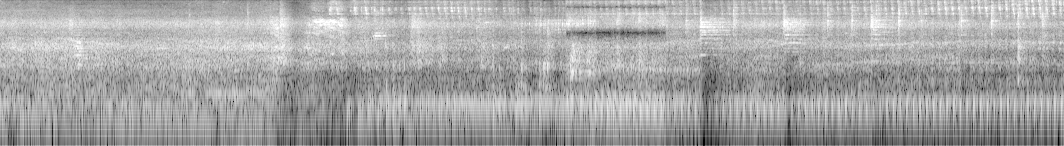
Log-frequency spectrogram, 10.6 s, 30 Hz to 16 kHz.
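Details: Mio 125 scooter that stalls at low rpm in traffic, after trimming the spark plug lead and temporarily wiring the fuel pump: fires up into a steady, even thump with one brief dip, then runs cleanly; normal running.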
